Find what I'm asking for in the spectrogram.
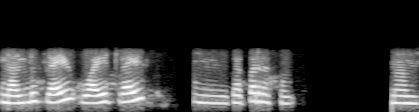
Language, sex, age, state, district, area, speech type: Tamil, female, 18-30, Tamil Nadu, Ariyalur, rural, conversation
